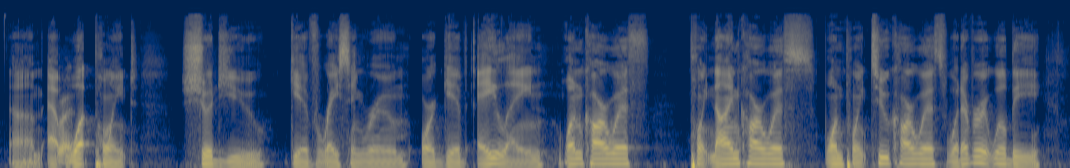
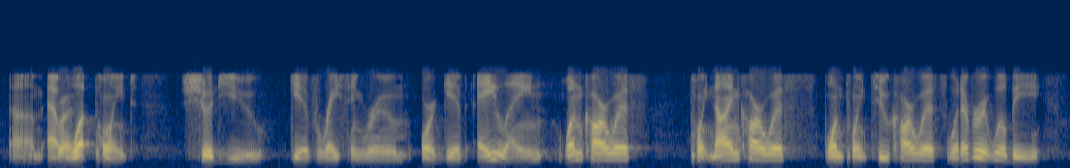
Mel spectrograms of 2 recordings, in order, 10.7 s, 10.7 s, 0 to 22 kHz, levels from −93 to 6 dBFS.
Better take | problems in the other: first | phone-call audio; nothing above 3.5 kHz

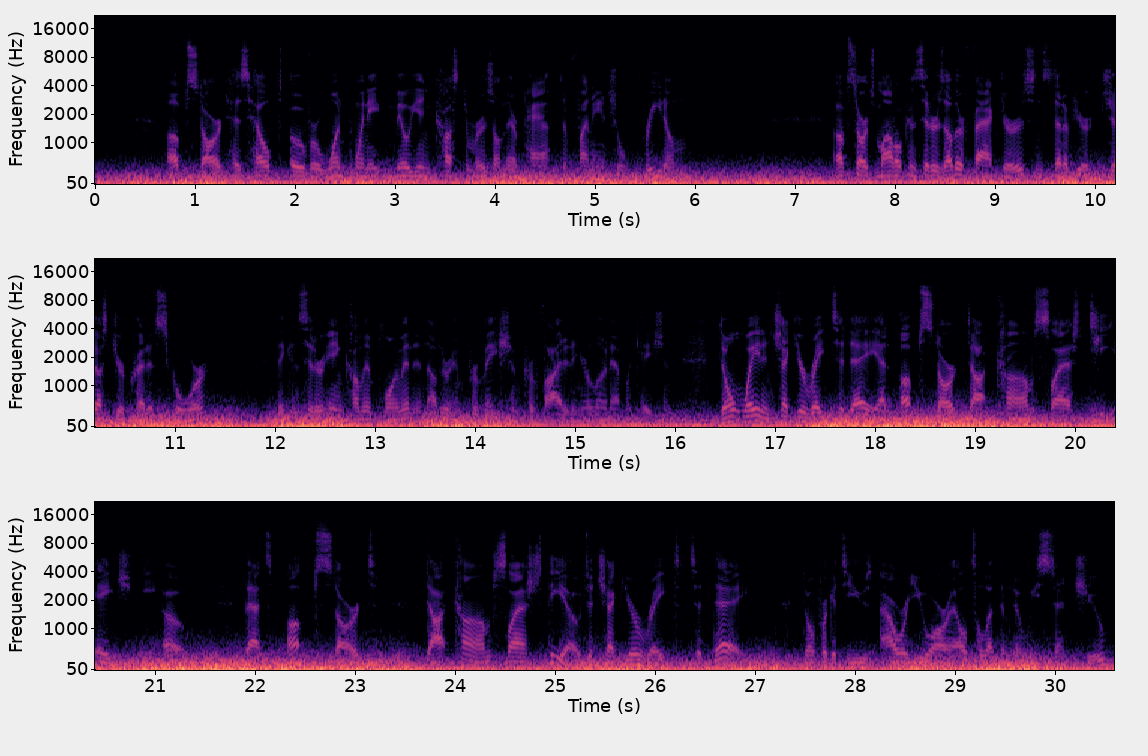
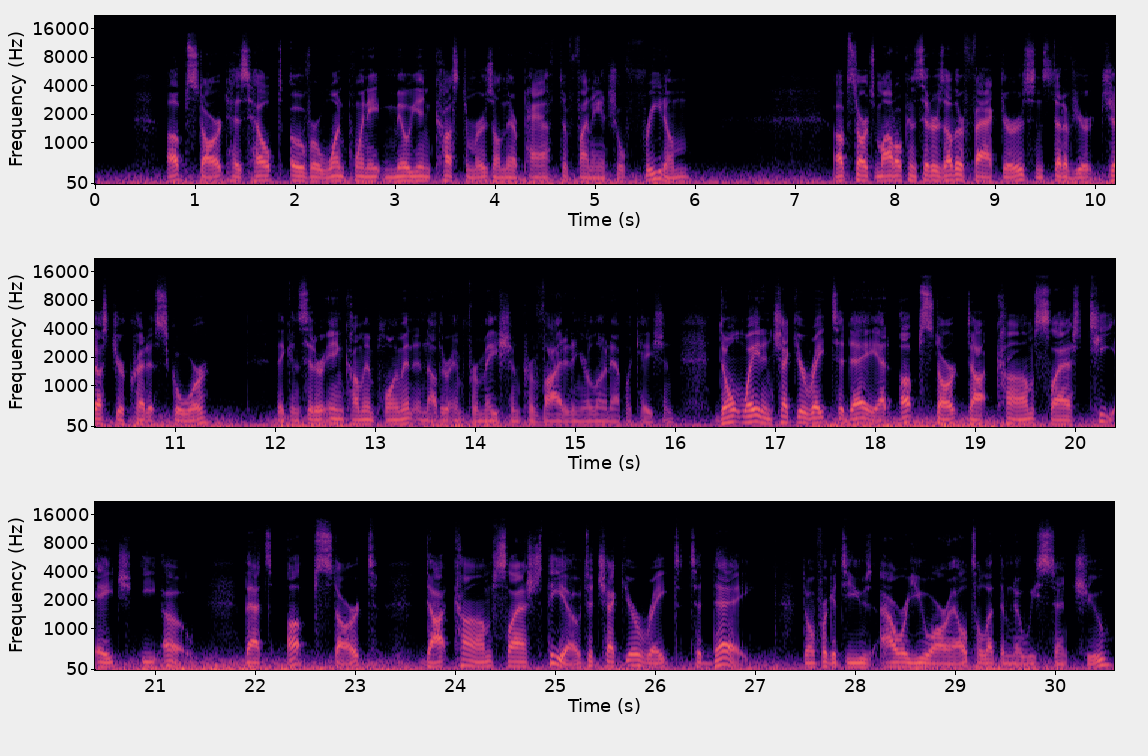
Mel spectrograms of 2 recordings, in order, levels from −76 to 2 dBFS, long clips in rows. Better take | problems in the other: second | low rumble; loud; throughout; 3 dB below the speech; faint in the second

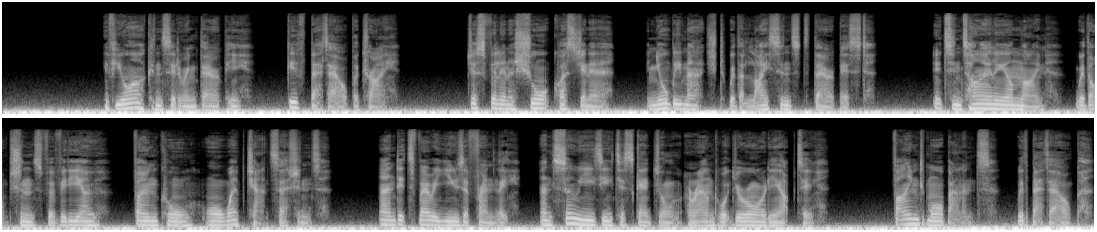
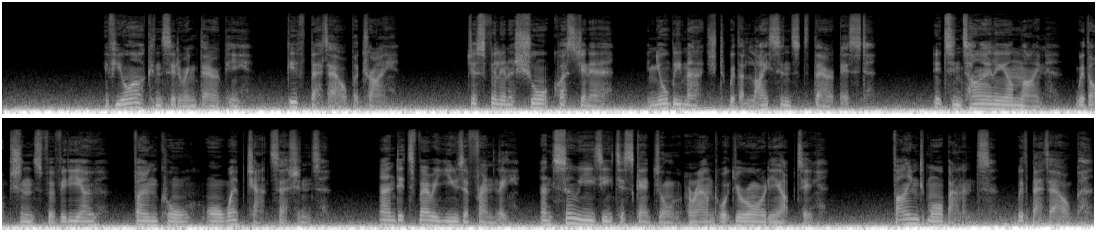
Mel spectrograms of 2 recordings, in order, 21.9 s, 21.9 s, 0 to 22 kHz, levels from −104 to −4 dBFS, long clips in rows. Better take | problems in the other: first | low rumble; loud; throughout; 5 dB below the speech; faint in the first

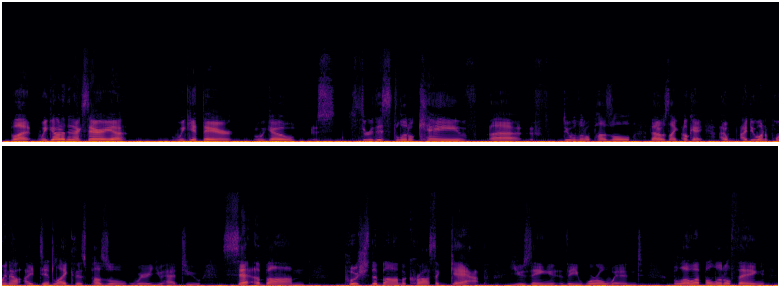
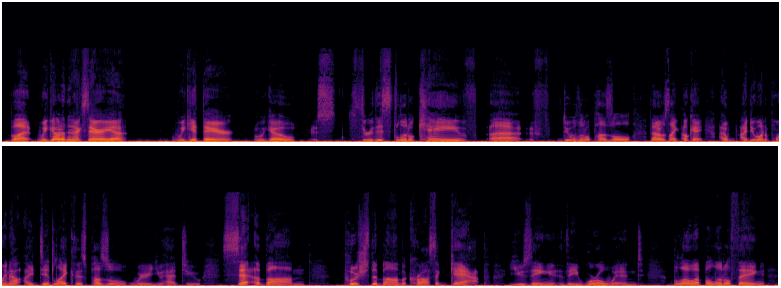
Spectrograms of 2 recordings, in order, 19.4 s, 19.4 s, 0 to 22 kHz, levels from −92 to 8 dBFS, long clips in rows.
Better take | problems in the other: second | low rumble; loud; throughout; 8 dB below the speech; faint in the second

